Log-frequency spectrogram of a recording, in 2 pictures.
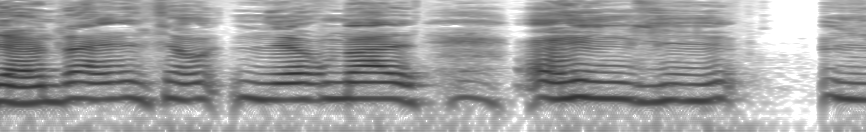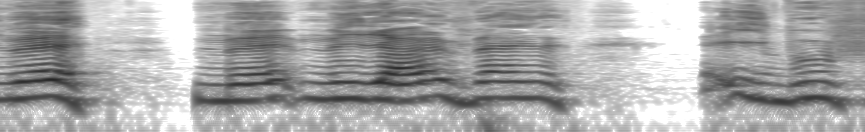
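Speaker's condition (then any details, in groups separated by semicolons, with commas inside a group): Cerebral palsy; from birth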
